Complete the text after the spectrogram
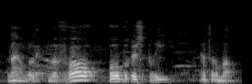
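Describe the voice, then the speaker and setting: An actor playing a shrewd, methodical detective inspector in a Dutch radio play, explaining his case deliberately with small hesitations. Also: lowish voice, wildly swooping pitch. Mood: assured, revealing. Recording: dull old radio play recording.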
